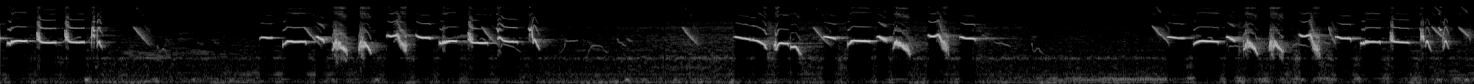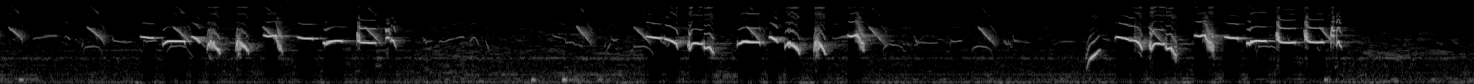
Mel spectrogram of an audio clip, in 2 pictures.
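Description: Oriental magpie-robin (kacer) singing loud, varied whistled phrases, each two to three seconds long with short pauses between them, about seven phrases in all.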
